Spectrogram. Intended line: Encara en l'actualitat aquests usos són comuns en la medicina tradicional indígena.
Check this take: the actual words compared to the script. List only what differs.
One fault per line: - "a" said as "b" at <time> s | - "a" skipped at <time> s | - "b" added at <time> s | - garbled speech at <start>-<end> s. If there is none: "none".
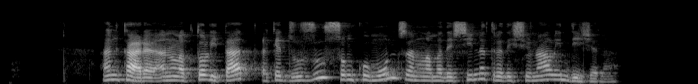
none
